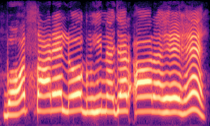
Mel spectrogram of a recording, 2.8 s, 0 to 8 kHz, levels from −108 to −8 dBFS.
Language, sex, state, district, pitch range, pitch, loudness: Hindi, male, Madhya Pradesh, Bhopal, 335-370 Hz, 360 Hz, -11 LUFS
